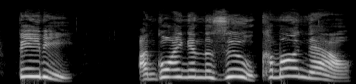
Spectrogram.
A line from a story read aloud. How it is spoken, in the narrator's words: yelled over to her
